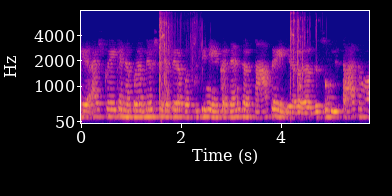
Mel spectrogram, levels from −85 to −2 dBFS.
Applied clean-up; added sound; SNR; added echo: none; Shatter; 17 dB; reverberation time 0.6 s.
